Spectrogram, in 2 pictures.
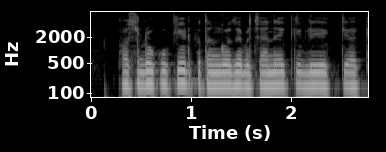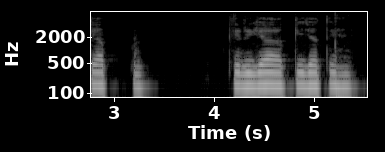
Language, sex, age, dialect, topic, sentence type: Hindi, male, 25-30, Awadhi Bundeli, agriculture, question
